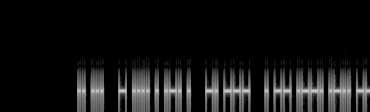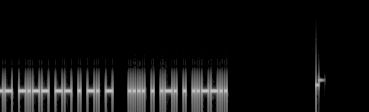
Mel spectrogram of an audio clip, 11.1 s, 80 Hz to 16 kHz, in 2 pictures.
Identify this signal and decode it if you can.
Morse code, heard as a keyed tone, about 34 wpm, 700 Hz. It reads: IS THERE NO EMPLOYMENT HERE?
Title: Sentences from Top 1500 Words 35wpm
